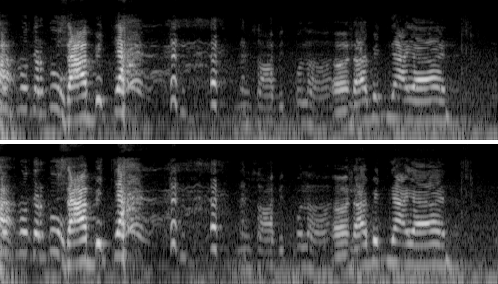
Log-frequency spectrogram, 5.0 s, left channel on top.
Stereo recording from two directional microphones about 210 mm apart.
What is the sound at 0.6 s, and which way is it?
Speech, 10° right (ahead or behind).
